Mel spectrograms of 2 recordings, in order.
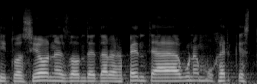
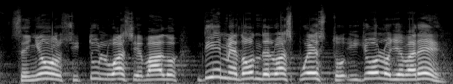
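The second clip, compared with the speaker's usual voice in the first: louder, higher pleading line; 7 semitones higher, 8 dB louder than usual. Acted. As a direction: beg him to tell where the body is. Reading Mary's plea to gardener.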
